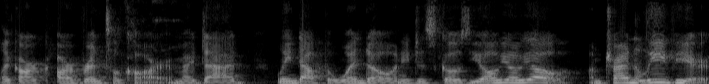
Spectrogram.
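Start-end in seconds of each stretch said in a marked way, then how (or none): 3.5-5.3 put-on street-tough New York accent, pitched up, yelling. Retelling dad leaning out the car window at a double-parker, New York accent. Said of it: "his New York accent".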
